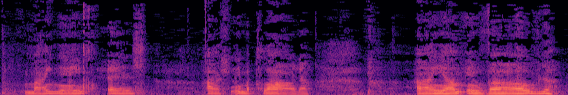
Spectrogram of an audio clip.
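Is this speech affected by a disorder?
Yes: Down syndrome.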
